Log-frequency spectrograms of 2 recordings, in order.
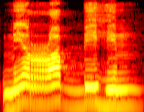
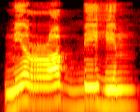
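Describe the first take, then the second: The two takes are said the same way.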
